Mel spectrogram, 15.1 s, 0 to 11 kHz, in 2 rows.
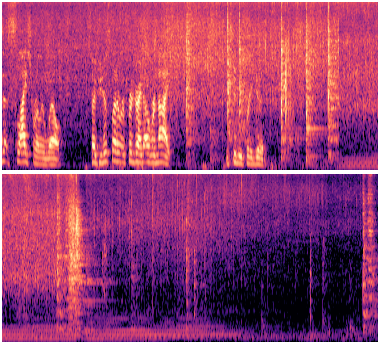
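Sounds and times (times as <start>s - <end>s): meat sizzling on griddle: 0.0s - 15.0s
metal spatula scraping: 7.7s - 12.1s, 14.7s - 15.0s.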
